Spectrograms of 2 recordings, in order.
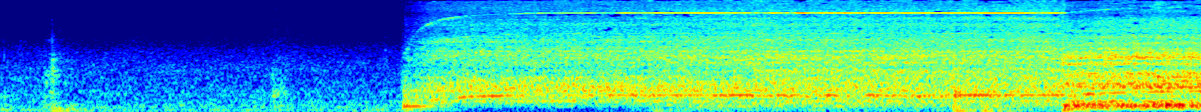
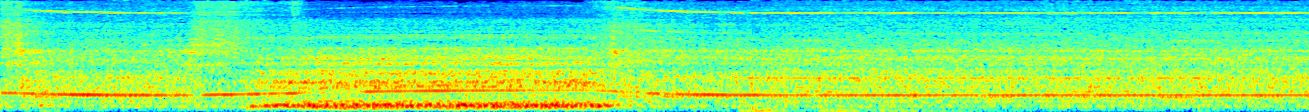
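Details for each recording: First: Rowenta Compact Power Cyclonic vacuum cleaner whistling: motor starts with a rushing roar and a thin high whistle holding steady over it; the problem is thought to be airflow rather than the motor. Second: Rowenta Compact Power Cyclonic vacuum cleaner: steady motor whine with a smooth rush of air, pitch dipping briefly under suction then settling; healthy running with no whistle, after the motor was removed, checked and refitted.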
